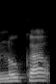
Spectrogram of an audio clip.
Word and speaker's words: নৌকা: যাবে কি নৌ নৌকা এইযে নৌকার উচ্চারণ হচ্ছেযে নৌকা তাহলে নৌকা তাহলে এখানে আছে ঔকার ঔকার সমান সমান কি ওয রস তাহলে আমরা ন নিলাম আর ঔকারটাকে আমরা ওকার করে দিলাম ওকার করে দিলাম আর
